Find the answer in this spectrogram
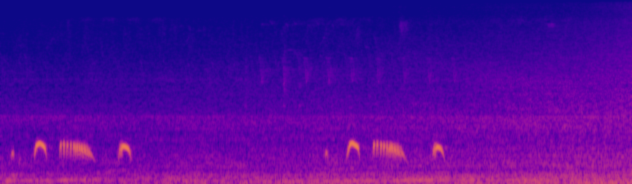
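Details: Spotted dove, wild, in a garden responding to a decoy: two full cooing phrases about four seconds apart, each a short coo, a long rolling trill-like coo, then a single clipped note, over quiet rural hum.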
